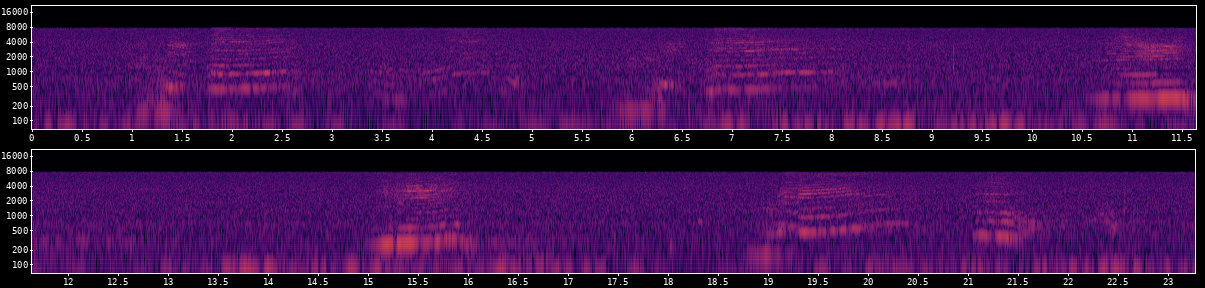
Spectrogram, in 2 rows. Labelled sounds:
1.7	2.6	humpback whale, 0.80 to 7.8 kHz
3.0	3.5	humpback whale, 3.6 to 4.0 kHz
6.8	7.9	humpback whale, 0.80 to 7.9 kHz
10.7	11.5	humpback whale, 0.80 to 5.0 kHz
15.3	15.8	humpback whale, 1.1 to 4.0 kHz
19.2	20.3	humpback whale, 0.86 to 7.4 kHz
21.1	21.5	humpback whale, 0.80 to 4.8 kHz
22.0	22.4	humpback whale, 1.1 to 2.9 kHz

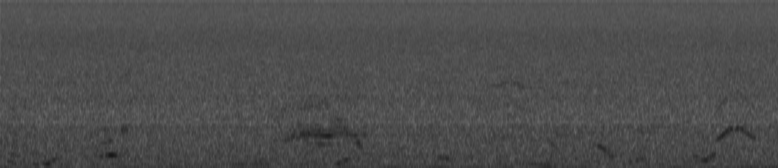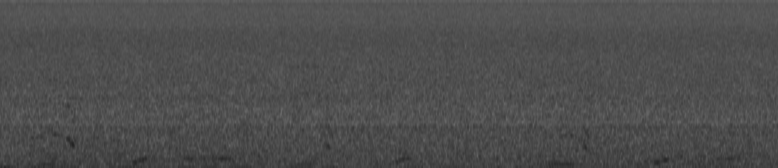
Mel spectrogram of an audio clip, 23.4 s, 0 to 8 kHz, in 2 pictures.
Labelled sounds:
7.4	7.6	humpback whale, 1.6 to 1.8 kHz

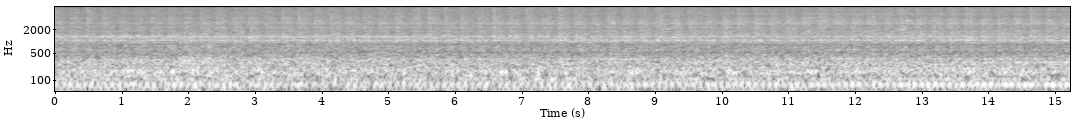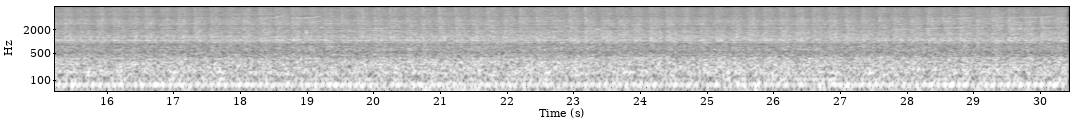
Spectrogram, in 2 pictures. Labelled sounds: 18.8	19.2	killer whale, southern resident, 4.0 to 4.4 kHz
29.6	30.1	killer whale, southern resident, 4.1 to 4.3 kHz

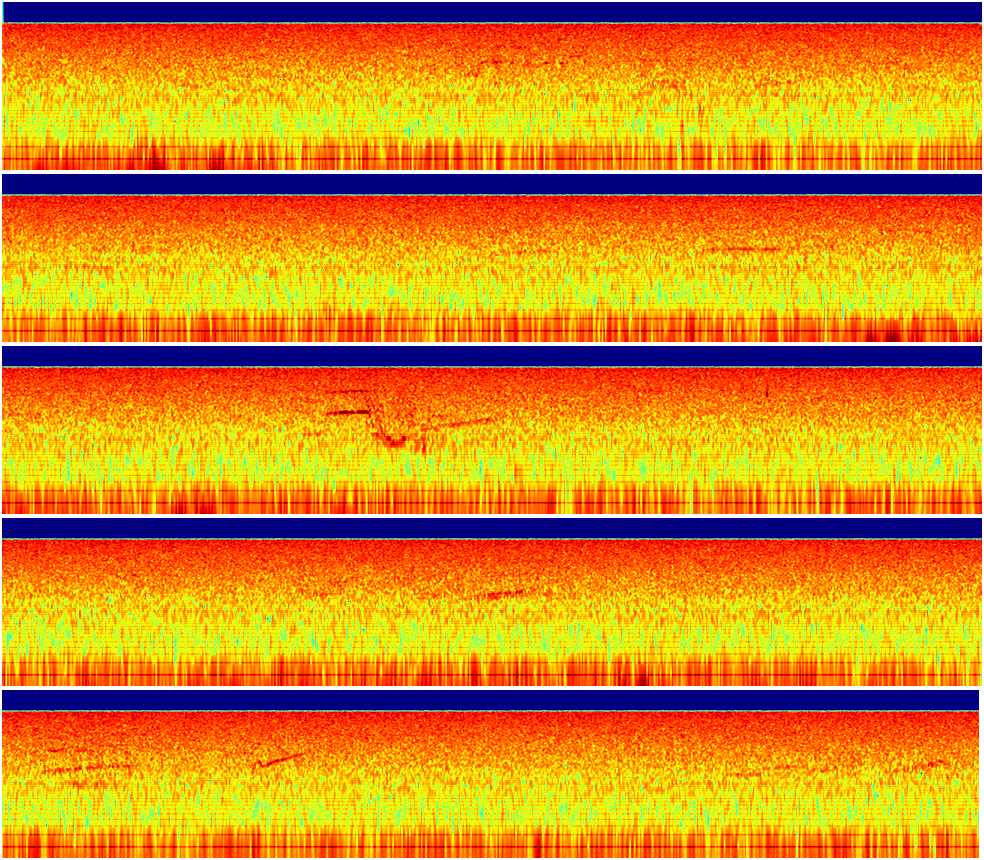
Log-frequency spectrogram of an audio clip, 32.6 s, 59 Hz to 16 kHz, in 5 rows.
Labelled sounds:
15.2	16.4	killer whale, northern resident, 1.1 to 3.7 kHz
22.7	23.1	killer whale, northern resident, 1.0 to 1.5 kHz
26.4	26.8	killer whale, northern resident, 0.99 to 1.3 kHz
27.8	28.2	killer whale, northern resident, 1.2 to 2.0 kHz
31.0	31.2	killer whale, northern resident, 0.90 to 1.1 kHz
32.2	32.5	killer whale, northern resident, 1.2 to 1.5 kHz

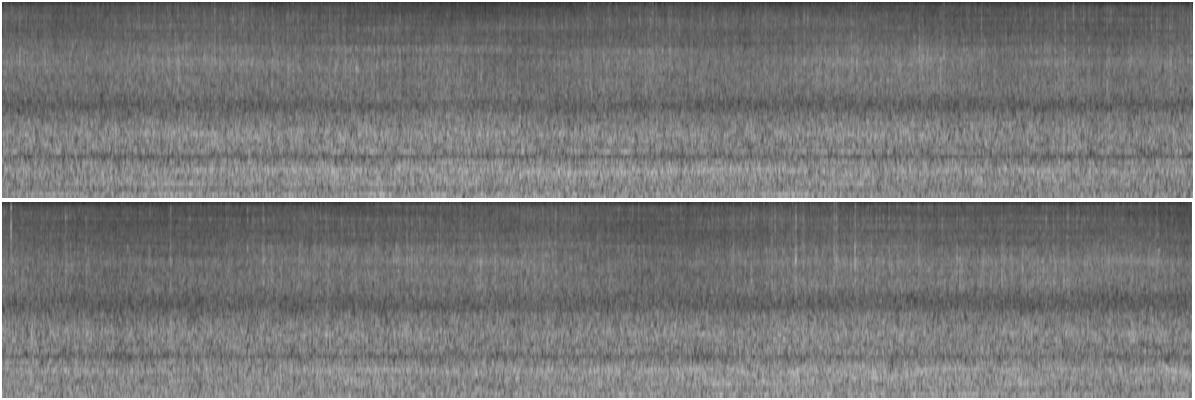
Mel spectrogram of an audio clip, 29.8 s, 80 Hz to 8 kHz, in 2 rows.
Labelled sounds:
11.0	11.3	vessel noise, 5.2 to 5.4 kHz

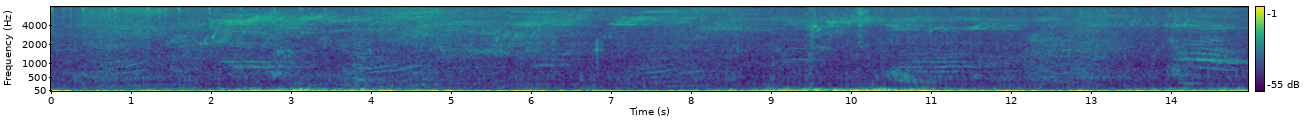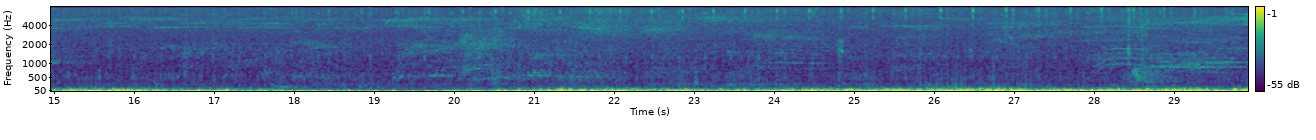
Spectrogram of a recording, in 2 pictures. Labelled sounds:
23.7	24.6	killer whale, southern resident, 0.83 to 3.3 kHz

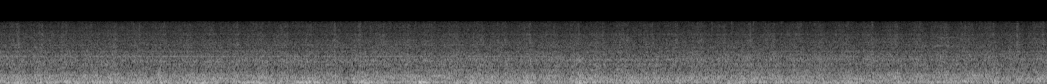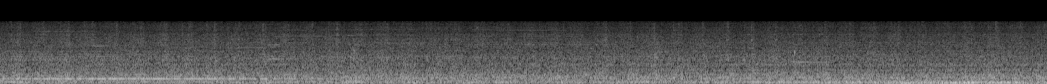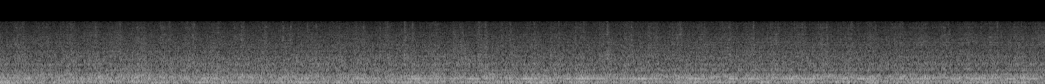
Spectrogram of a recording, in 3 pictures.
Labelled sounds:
10.8	11.2	killer whale, southern resident, 4.6 to 4.7 kHz

